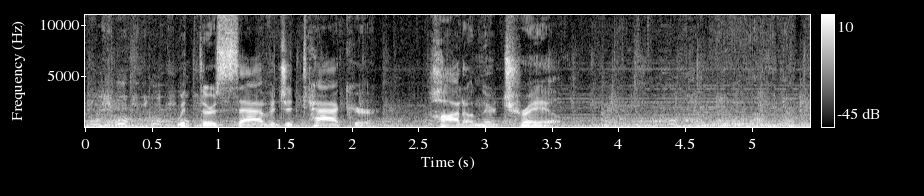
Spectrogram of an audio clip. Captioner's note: voiceover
